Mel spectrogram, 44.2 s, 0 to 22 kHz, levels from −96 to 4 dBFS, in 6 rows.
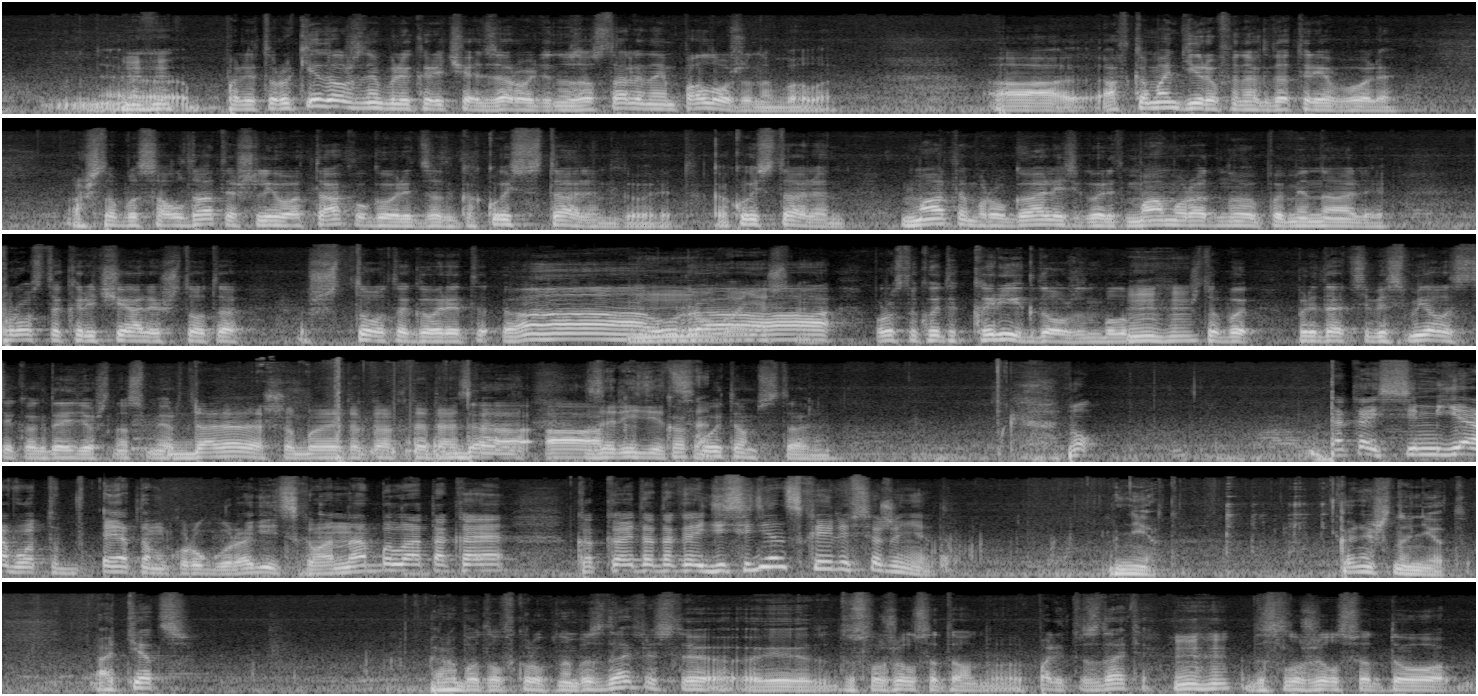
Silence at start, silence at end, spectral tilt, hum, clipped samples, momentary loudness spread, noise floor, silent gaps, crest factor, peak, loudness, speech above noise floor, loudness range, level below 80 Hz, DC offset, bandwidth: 0 s; 0 s; -6.5 dB/octave; none; under 0.1%; 16 LU; -41 dBFS; none; 12 dB; -8 dBFS; -20 LUFS; 22 dB; 5 LU; -42 dBFS; under 0.1%; 16 kHz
